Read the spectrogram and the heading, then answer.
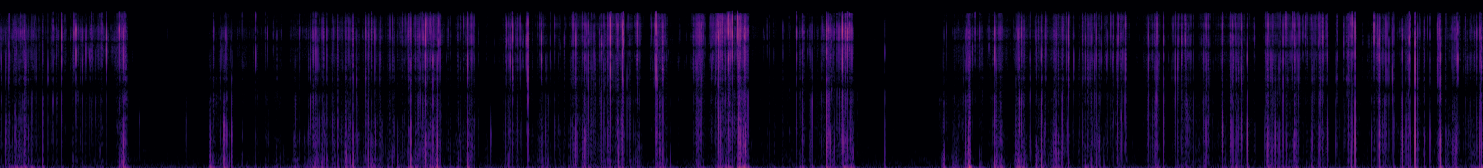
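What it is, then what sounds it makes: Cling film over a microphone, brushed. A small red-handled paintbrush brushes over the plastic cling film wrapped around a microphone, making close, crinkly, tearing-like rustles and scratchy swishes. The strokes come in dense bursts separated by brief quiet gaps. They carry a low rumble underneath and a bright, crackling top.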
